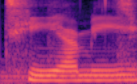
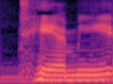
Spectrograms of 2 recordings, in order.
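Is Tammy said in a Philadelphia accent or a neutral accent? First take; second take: Philadelphia; neutral. First: Tammy is said with a Philadelphia-area vowel. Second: Tammy is said with a plain, neutral vowel. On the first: "except, like, it was, you know, like, Tammy. ... because we're from ... The Philly area" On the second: "A couple people called me Tammy"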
